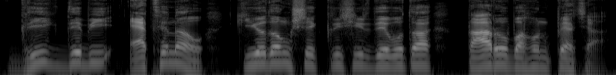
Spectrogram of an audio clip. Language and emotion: Bengali, neutral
